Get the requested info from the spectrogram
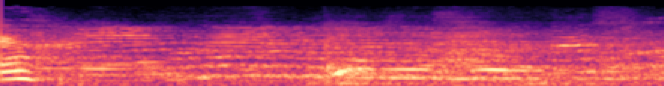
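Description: Indistinct children's voices and background crowd chatter, with no clear words.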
